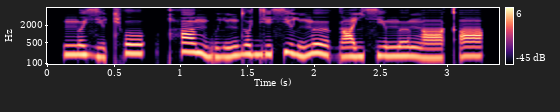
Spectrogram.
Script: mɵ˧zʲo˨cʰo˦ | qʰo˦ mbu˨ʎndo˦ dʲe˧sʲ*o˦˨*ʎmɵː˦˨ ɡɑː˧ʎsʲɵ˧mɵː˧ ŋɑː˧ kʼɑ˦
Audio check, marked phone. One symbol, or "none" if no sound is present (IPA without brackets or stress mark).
o˦˨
